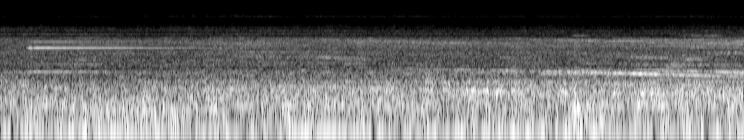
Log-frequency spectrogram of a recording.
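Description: Electric commuter train approaching a station platform and slowing as it arrives, a steady rumble with a whine that slowly falls in pitch and grows louder in the second half.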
